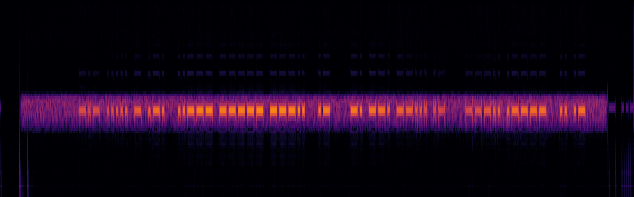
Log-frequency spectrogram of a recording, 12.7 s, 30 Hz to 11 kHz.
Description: Morse code, heard as a keyed tone, about 26 wpm, 400 Hz. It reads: K5TR 208 A NG7A 81 IA
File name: contests / ss-cw-k5tr-op-n5rz -1200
